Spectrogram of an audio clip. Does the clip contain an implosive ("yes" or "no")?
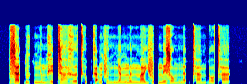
yes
